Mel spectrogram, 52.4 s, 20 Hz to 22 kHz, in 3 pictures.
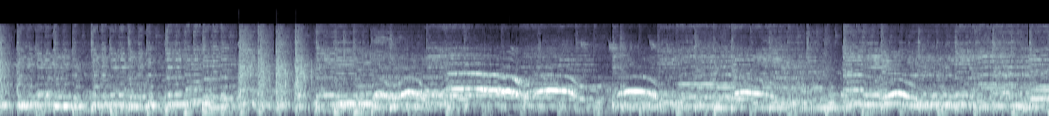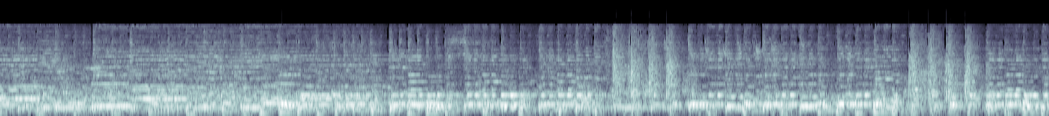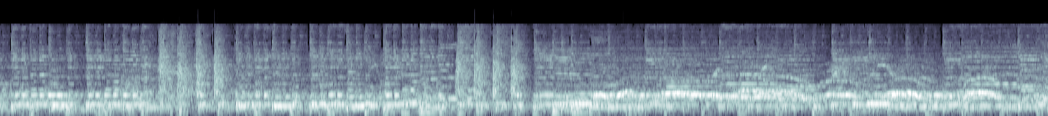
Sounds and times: Music: 0.0 - 52.4.

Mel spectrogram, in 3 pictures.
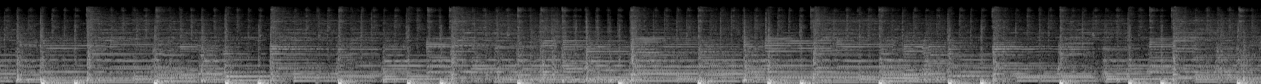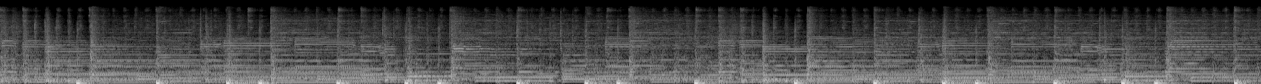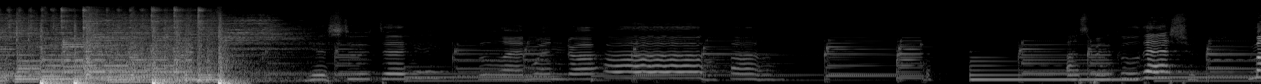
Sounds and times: Music: 0.0 - 37.8.

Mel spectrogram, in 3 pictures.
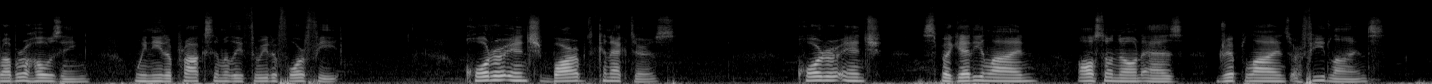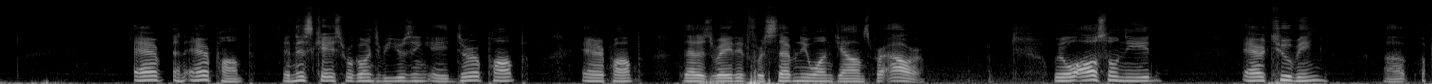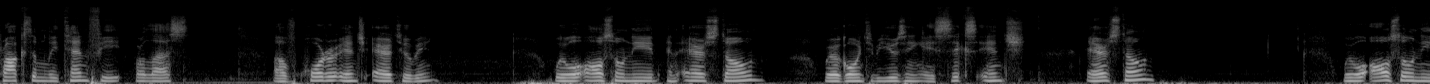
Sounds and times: Speech: 0.0 - 3.4, 4.6 - 6.8, 8.0 - 13.9, 15.6 - 23.6, 24.8 - 26.0, 26.7 - 30.6, 31.4 - 33.1, 34.2 - 36.3, 36.9 - 38.9, 39.5 - 40.2, 42.1 - 42.9.

